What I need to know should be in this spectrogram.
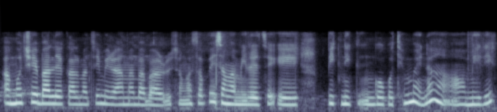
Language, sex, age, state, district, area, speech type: Nepali, female, 30-45, West Bengal, Jalpaiguri, rural, spontaneous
